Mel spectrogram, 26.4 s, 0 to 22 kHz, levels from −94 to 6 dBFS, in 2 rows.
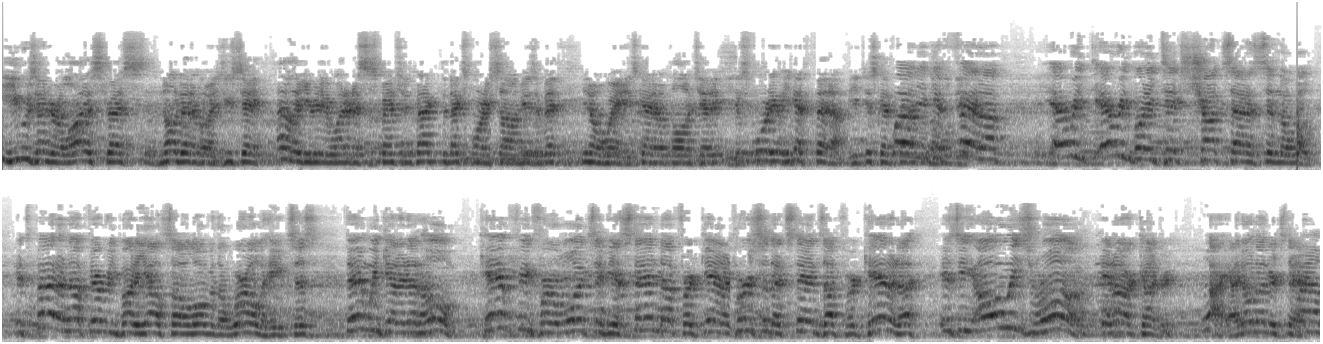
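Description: Damaged data in a compressed stream appears five times: 4.87 to 4.89 s, 7.33 s, 12.95 to 12.97 s, 20.45 s and 25.25 s. Corrupt bytes make the decoder misread frames and lose sync. Each sounds like a brief chirp or blip, about 20 ms long.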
